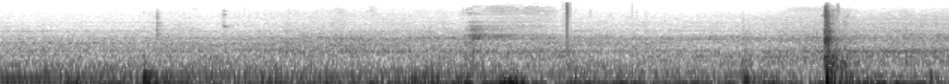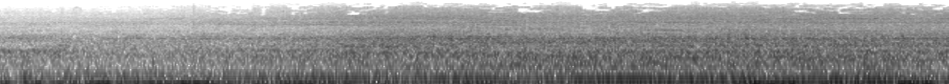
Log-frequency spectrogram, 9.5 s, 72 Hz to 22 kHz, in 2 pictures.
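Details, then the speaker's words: 27-year-old OBS Ford truck, 4.9L inline six, 177,000 miles, at idle after start-up: low steady even rumble with no knocks, misses or ticks; normal idle. "But let me start it up. You guys can hear how it sounds. And the radio works. Runs fantastic. 177,000 miles."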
